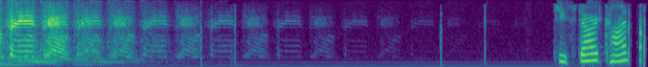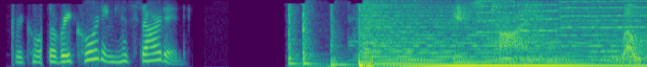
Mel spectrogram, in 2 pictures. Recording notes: TNTSuperfantastic Conference Call.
